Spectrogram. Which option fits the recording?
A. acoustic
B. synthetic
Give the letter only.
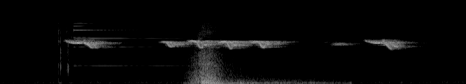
A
